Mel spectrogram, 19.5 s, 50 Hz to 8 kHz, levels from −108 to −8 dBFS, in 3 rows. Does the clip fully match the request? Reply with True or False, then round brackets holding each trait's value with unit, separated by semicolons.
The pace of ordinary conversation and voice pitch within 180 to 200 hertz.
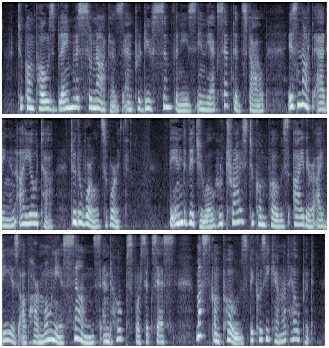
False (130 wpm; 190 Hz)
